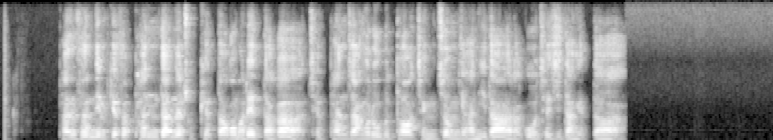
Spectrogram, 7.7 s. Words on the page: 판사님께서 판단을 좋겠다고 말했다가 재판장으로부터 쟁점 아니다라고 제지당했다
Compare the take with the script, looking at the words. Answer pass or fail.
pass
